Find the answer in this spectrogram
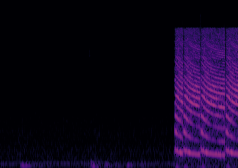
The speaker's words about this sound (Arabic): لحظة خلنا نحط لها صوت الهرن. هذا؟ أي واحد.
